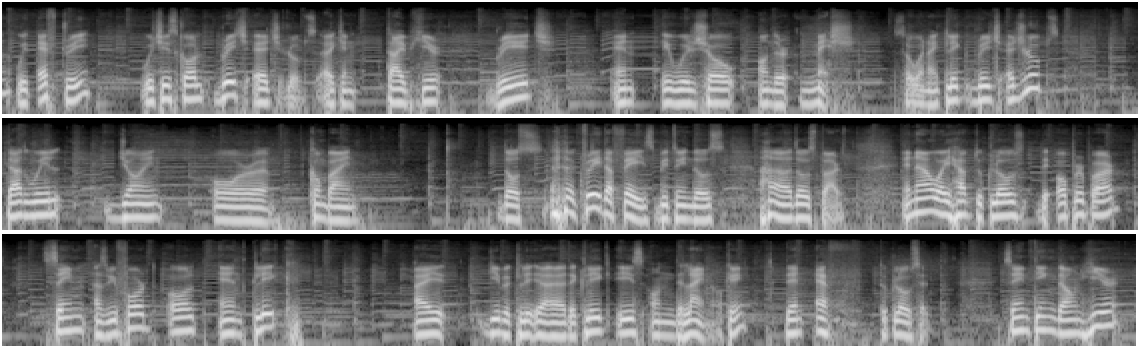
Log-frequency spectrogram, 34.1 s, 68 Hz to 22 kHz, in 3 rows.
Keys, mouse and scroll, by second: 0.4 F3, 11.0 shift+middle click, 11.5-11.8 scroll up 2, 11.8 shift+middle click, 12.2 middle click, 13.6 middle click, 14.7 scroll down 2, 15.0 shift+middle click, 16.7 scroll down 1, 17.0 shift+middle click, 18.5 Tab, 18.9 shift+middle drag, 19.3-20.1 middle drag, 20.4-20.7 shift+middle drag, 20.9 scroll up 1, 21.2 shift+middle click, 21.9 Tab, 24.8 alt+click, 30.8 f, 31.9 shift+middle click, 32.3 middle click, 33.1 shift+middle click, 33.9 alt+click.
